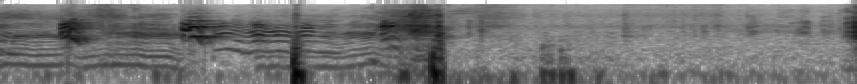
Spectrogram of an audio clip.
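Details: Blue Heelers at play, several dogs: high, wavering whines sliding up and down, with short sharp yips and a couple of abrupt thumping barks in the first two seconds, then quieter rustling.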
